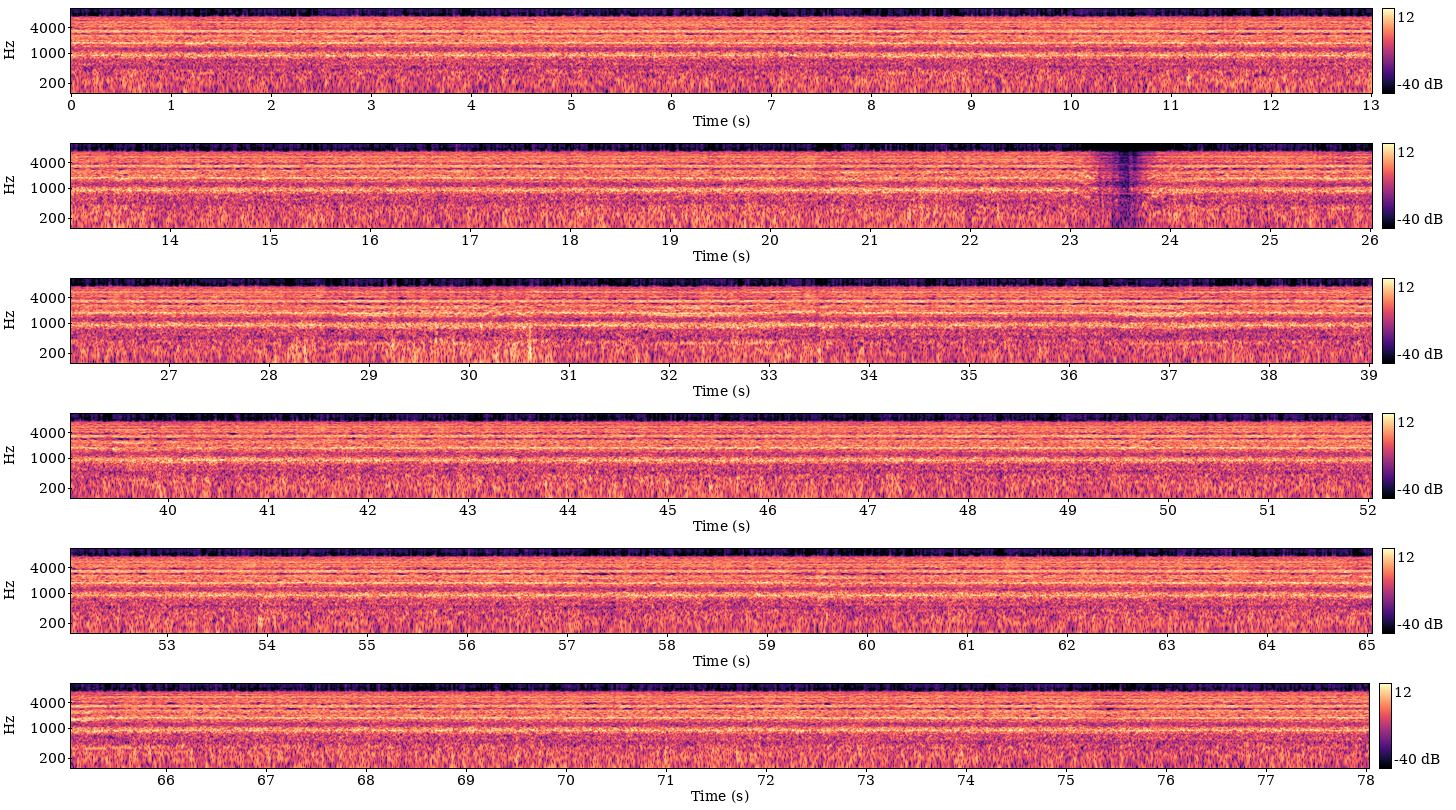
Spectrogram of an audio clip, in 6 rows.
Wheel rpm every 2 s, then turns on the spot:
230, 230, 230, 230, 230, 230, 230, 230, 230, 230, 230, 170, 200, 230, 230, 220, 220, 230, 220, 230, 230, 240, 230, 230, 230, 230, 230, 230, 230, 230, 230, 230, 230, 230, 230, 230, 230, 230, 230.
none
